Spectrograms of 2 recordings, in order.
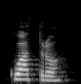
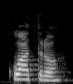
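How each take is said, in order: No difference in how they are said.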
